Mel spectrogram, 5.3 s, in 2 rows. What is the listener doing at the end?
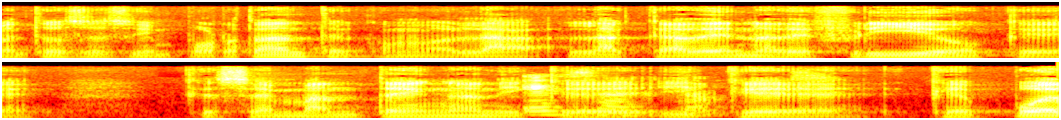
listening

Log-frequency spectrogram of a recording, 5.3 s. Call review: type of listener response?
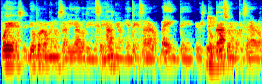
listening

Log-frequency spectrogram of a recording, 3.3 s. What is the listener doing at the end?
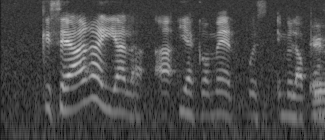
taking over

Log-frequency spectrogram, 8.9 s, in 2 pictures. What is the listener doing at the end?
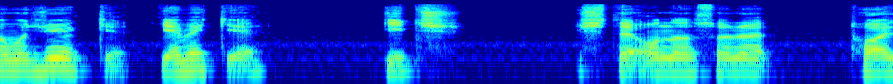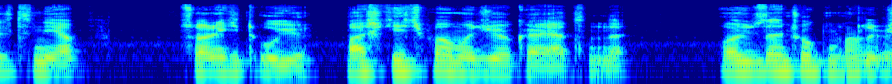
listening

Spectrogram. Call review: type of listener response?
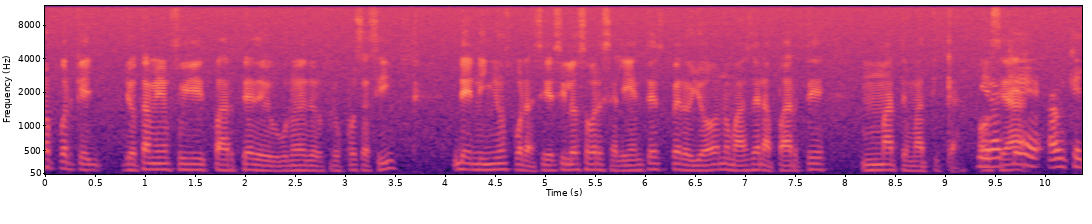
taking over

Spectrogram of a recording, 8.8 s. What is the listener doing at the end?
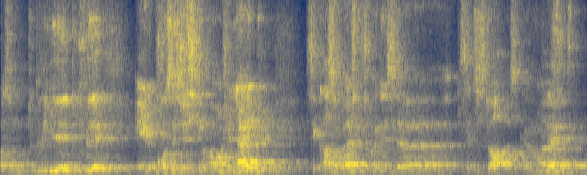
listening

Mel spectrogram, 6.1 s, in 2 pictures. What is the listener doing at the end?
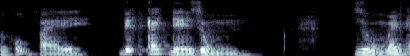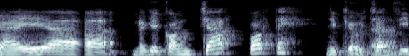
listening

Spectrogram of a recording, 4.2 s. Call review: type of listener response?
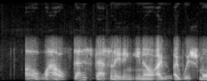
listening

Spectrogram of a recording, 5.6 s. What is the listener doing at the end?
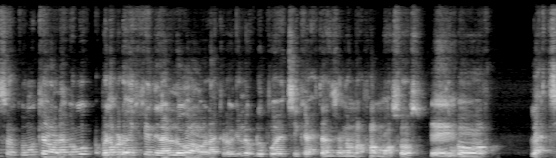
listening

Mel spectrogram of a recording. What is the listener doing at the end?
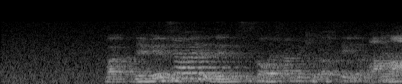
listening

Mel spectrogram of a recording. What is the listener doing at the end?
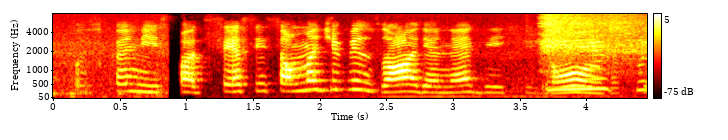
taking over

